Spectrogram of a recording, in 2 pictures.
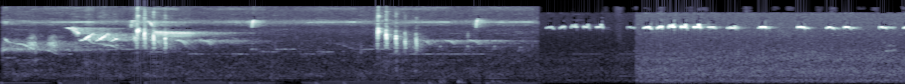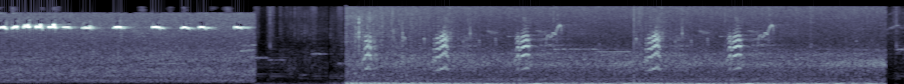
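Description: A run of three bird-call recordings. First come summer tanager calls, a mix of chirps and sweeping notes. Then a common kingfisher gives a fast series of high, thin whistled notes, and near the end a mandarin duck makes repeated short whistles that drop in pitch, over a low rumble.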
